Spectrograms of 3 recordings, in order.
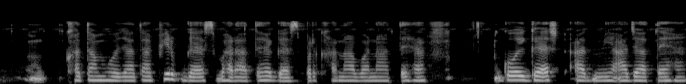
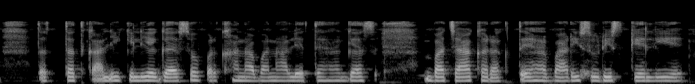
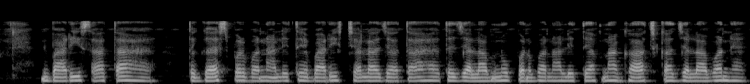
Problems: none marked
